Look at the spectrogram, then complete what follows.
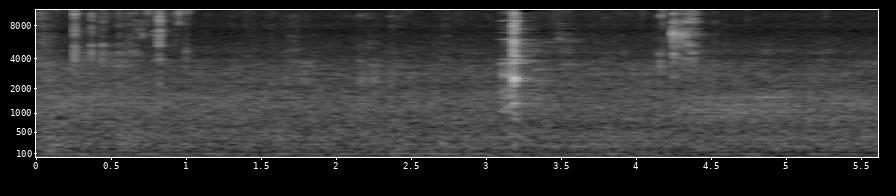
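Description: Light clinks of tableware during a meal over a steady low room hum: a few faint small clicks, then one sharper clink about three seconds in and a softer one a second later.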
